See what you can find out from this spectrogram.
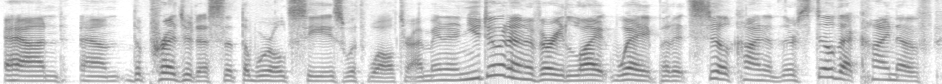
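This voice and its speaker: A woman hosting a casual interview, putting questions and comments in an informal, halting way. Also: fairly low pitch.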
